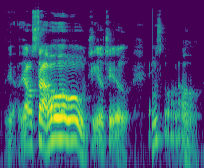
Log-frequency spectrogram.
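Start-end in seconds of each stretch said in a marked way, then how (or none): none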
